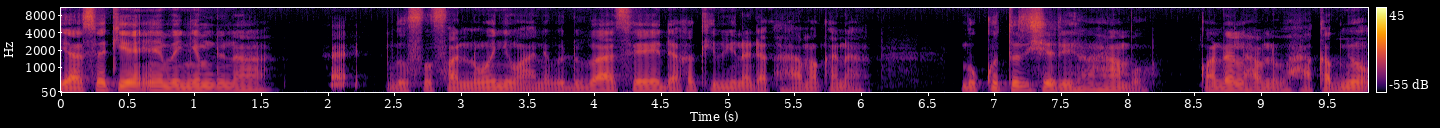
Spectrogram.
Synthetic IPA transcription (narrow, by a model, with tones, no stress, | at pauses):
ja˨se˦ki˦ja˦ʔe˦bə˨ɲi˦mdi˦na̰˦ | bə˨fu˨fa˨nːu˨wo˦ɲi˨wa˨ni˨bə˨du˦ba˦˨se˦da˨ka˦ki˦bi˦ɲi˨na˨da˨ka˨ha˨ma˦ka̰˦na̰˨ | bə˨ku˦ti˦ɾʃi˨ɾi˨ɦi˦ɦa˦mbo̰˨ | ko̰˦nda˦lɦa˦m˦na˨bə˨ha˨ka˨bɲ˦o˦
